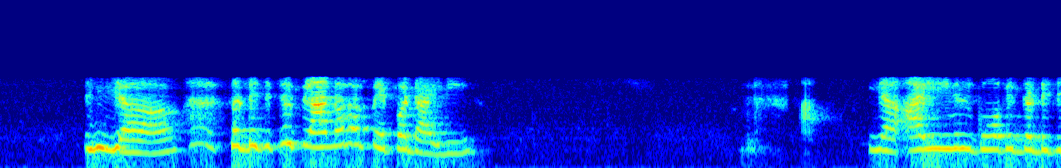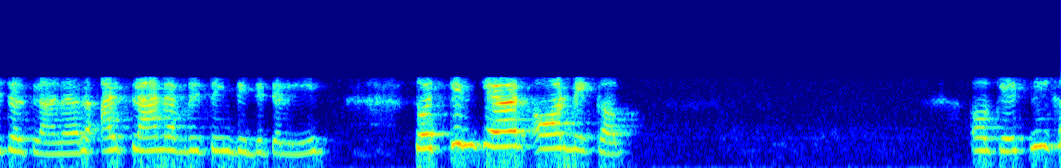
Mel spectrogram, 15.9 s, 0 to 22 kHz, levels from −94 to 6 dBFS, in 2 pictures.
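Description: From the first second to the end, the speech carries the sound of the GSM full-rate codec. The audio is confined to a telephone line band of roughly 200 Hz to 3.7 kHz, with nothing above 3.8 kHz. Its buzzy, gravelly roughness, which fits a 13 kbps rate, comes from coarsely coded pulse excitation driving a vocal-tract model. On a spectrogram the energy stops at a hard ceiling near 3.8 kHz, with the harmonics smeared and grainy below it.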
